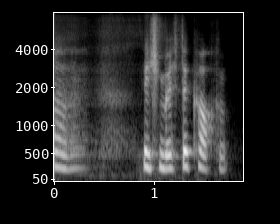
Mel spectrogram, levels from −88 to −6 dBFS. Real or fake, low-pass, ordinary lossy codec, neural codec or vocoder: fake; none; none; codec, 16 kHz, about 1 kbps, DyCAST, with the encoder's durations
